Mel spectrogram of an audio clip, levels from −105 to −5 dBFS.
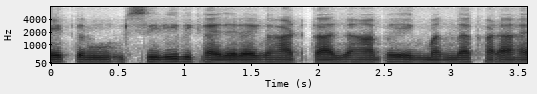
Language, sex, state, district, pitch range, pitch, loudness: Hindi, male, Delhi, New Delhi, 100-110 Hz, 105 Hz, -18 LUFS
